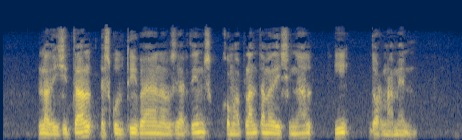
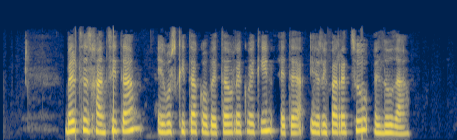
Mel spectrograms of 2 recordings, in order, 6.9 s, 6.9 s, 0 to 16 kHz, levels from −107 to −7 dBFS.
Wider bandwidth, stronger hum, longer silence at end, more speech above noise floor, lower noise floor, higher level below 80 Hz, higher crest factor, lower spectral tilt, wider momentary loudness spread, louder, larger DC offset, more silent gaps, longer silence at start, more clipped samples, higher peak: about the same, 7.6 kHz vs 7.4 kHz; neither; about the same, 0.7 s vs 0.75 s; second, 43 dB vs 68 dB; second, -63 dBFS vs -85 dBFS; first, -54 dBFS vs -60 dBFS; about the same, 20 dB vs 18 dB; about the same, -6.5 dB/octave vs -6.5 dB/octave; first, 9 LU vs 5 LU; second, -21 LUFS vs -18 LUFS; neither; neither; second, 0.55 s vs 1 s; neither; about the same, -2 dBFS vs 0 dBFS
